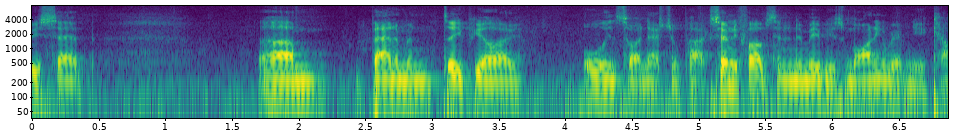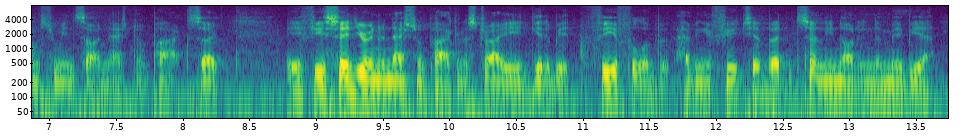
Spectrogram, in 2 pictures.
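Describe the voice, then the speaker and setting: A man's fairly low voice at a very fast pace, with audible room echo. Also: ordinary pitch variation. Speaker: mining company chief executive. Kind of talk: investment pitch presentation. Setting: conference stage with audience. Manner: hesitant, many fillers.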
